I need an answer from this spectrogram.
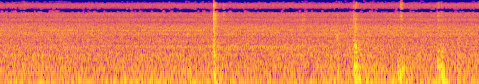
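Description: Passenger train running on the track: a steady rumble, with a sharp knock about three seconds in and a few thumps in quick succession near the end.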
